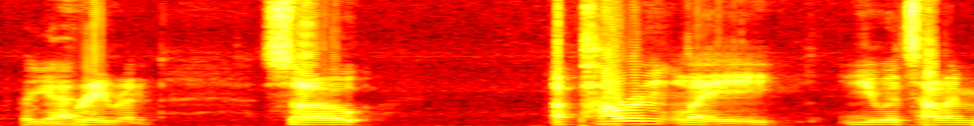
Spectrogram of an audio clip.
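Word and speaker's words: Frieren: So I've downloaded, please correct me when I say this because I'm going to say it wrong, Freyrin. I think I pronounce it as Freerin, but yeah. Freyrin.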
